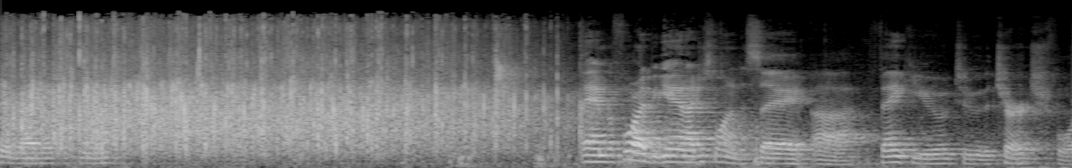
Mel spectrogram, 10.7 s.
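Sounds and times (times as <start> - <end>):
church audience applause for graduates: 0.0 - 6.1
speech: 5.8 - 10.7.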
